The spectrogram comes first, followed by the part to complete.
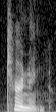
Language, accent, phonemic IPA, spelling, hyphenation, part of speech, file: English, US, /ˈtɝ.nɪŋ/, turning, turn‧ing, noun / verb, En-us-turning.ogg
- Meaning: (noun) A turn or deviation from a straight course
